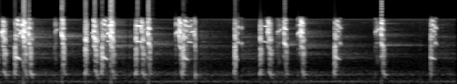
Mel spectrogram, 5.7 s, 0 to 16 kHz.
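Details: Peregrine falcon at CSU Orange, 15 January 2019, 5:45 pm: rapid harsh, grating notes in tight clusters, about two dozen calls in six seconds, with a low background hum.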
